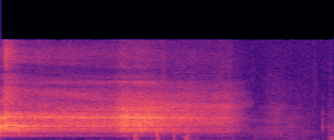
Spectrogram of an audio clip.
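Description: A long, breathy exhale, with three faint pops about halfway through: neck joints cracking during a chiropractic neck adjustment.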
